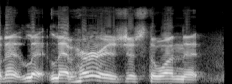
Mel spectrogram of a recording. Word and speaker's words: Liebherr: It's Liebherr.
